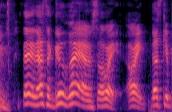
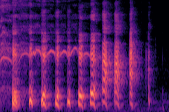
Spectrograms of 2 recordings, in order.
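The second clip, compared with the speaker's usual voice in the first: laughing; 4 semitones higher, 3 dB quieter than usual. Real, not acted. Laughing at the nicknames.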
